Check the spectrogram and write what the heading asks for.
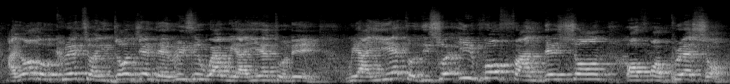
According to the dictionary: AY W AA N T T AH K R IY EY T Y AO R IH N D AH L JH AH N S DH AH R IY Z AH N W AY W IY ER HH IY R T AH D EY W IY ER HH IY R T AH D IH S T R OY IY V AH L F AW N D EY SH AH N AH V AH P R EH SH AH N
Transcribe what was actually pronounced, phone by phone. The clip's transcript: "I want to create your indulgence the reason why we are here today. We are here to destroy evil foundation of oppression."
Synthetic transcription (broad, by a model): AY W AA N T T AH K R IY EY T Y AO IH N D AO JH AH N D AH R IY Z AH N W AY W IY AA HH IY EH T AH D EY W IY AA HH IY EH T AH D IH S T IY V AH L F AW N D EY SH AH N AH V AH P R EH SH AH N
